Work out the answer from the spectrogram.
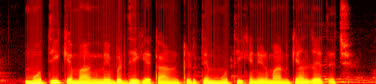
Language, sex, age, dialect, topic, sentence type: Maithili, male, 46-50, Southern/Standard, agriculture, statement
